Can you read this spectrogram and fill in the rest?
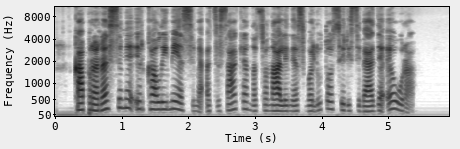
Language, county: Lithuanian, Alytus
